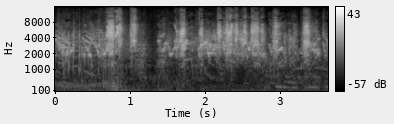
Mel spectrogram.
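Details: Budgerigars in a breeding colony, recorded on October 29, 2023: a dense, continuous chatter of many overlapping warbles, chirps and squawks with no pause.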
